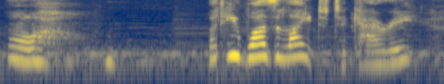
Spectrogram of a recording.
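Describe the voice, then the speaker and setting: Woman acting a high-voiced, halting, grieving mother. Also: music in the background. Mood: wistful sorrow. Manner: tearful, halting, tender. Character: grieving, tender mother mourning her little son. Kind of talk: theatrical radio play acting.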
